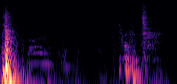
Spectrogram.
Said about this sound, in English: He slammed the door.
